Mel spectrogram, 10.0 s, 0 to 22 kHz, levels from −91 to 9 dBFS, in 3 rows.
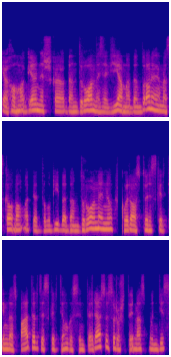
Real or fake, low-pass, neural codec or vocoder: fake; 7.2 kHz; codec, 16 kHz, 1 kbps, FunCodec, trained on LibriTTS, 50 frames a second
